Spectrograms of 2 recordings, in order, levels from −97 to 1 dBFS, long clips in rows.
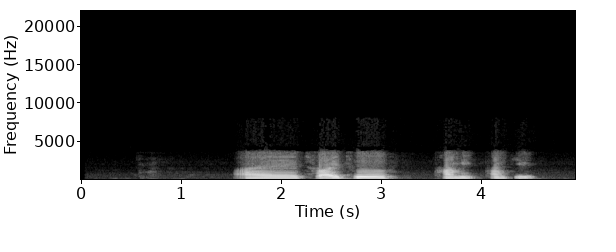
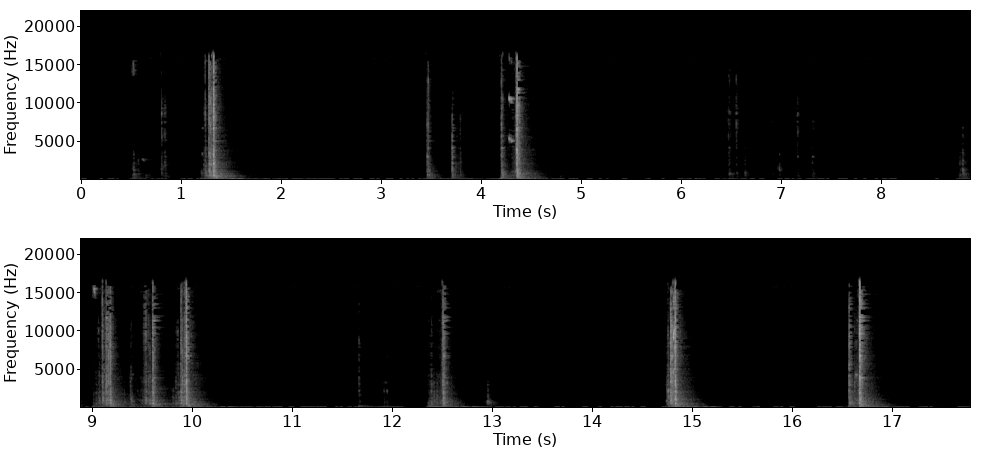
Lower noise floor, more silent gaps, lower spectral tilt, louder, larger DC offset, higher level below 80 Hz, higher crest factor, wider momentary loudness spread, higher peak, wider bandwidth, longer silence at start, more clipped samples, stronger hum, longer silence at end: second, -73 dBFS vs -87 dBFS; neither; first, -12 dB/octave vs 1 dB/octave; first, -19 LUFS vs -42 LUFS; neither; first, -58 dBFS vs -74 dBFS; second, 18 dB vs 38 dB; second, 11 LU vs 25 LU; first, -4 dBFS vs -14 dBFS; second, 3.8 kHz vs 16 kHz; first, 1.55 s vs 1.25 s; neither; neither; second, 0.4 s vs 0.95 s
